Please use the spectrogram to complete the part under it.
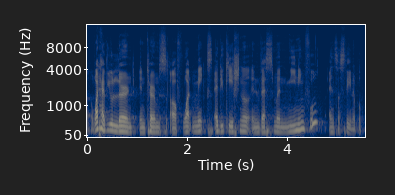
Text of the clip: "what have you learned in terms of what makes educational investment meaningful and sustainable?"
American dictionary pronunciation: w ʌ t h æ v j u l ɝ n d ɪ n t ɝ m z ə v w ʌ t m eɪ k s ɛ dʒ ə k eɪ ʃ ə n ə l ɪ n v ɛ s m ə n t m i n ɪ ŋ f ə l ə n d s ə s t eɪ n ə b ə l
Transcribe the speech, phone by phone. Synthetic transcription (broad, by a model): w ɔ t h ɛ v j u l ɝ n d ɪ n t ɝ m s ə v w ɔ t m eɪ k s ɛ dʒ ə k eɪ ʃ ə n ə l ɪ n v ɛ s m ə n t m i n ɪ ŋ f ə l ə n s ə s t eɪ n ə b ə l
